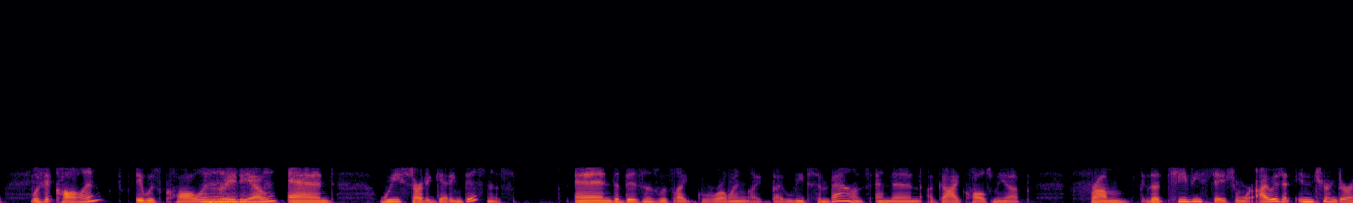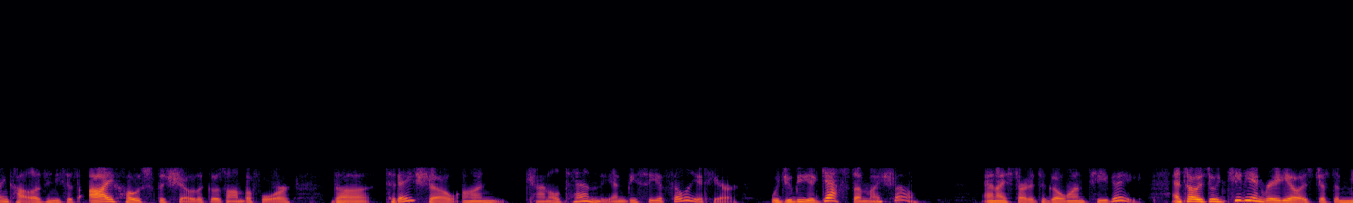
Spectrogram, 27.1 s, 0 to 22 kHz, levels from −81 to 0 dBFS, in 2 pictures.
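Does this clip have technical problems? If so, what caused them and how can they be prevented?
Yes. Throughout the speech, the signal has passed through a GSM full-rate codec. It models the vocal tract with a filter and excites it with regularly spaced pulses, keeping only every third excitation sample, which fits a 13 kbit/s GSM full-rate coding. The result is plainly audible damage: a buzzy, gravelly roughness on the voice, and nothing above 3.8 kHz, so sibilants and airy detail are gone. To prevent this, capture or route the audio through a wideband or uncompressed path rather than a GSM full-rate phone link.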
